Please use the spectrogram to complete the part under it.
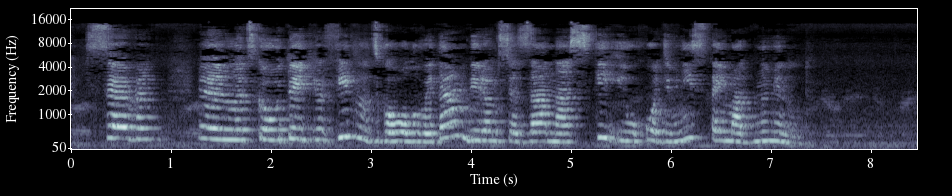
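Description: A young woman talks loudly and with animation, close by.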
